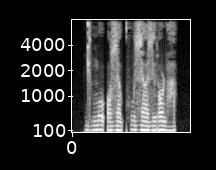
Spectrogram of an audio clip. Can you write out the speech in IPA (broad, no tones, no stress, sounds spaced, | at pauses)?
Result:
ɖ i̤ m o ʔ ɔ z ɐ kʷʰ ɨ z ɐ z ɨ ɾ ɔ ɳ a̤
